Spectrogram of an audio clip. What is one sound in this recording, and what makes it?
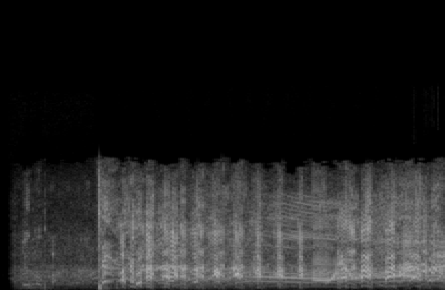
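An elderly woman laughs loudly.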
